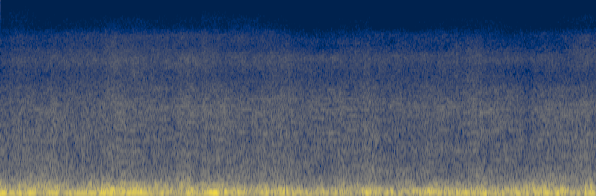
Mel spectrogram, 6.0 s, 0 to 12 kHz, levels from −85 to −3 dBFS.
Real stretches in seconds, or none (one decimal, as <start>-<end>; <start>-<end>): 0.5-1.1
